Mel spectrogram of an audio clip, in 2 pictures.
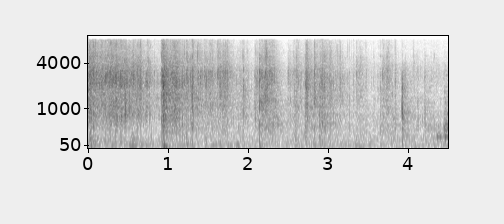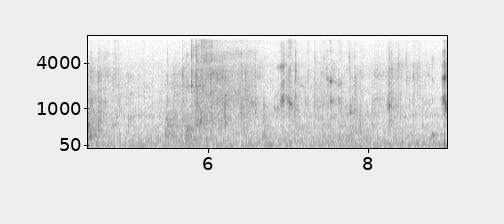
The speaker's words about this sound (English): That'll have a nice sound of you eating crisps.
